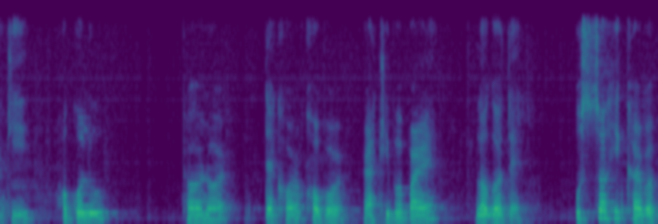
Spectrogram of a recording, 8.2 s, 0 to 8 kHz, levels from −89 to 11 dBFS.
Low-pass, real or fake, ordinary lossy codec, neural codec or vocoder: 7.2 kHz; real; none; none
